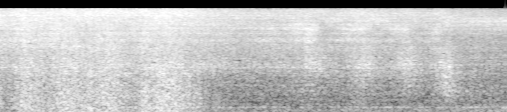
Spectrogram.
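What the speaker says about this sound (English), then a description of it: "And release the pressure." Pressurized oxygen vents from a bomb calorimeter through an opened release valve, a loud, steady, broadband hiss close by that eases slightly after the first couple of seconds and then holds on without a break, with no voices.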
